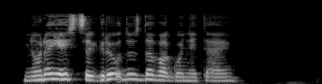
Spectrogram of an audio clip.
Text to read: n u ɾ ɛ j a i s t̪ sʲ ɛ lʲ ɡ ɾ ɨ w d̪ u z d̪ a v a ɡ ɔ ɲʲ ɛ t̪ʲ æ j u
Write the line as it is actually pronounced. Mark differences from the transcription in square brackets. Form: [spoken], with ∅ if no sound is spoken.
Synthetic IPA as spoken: n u ɾ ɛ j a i s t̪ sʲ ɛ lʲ ɡ ɾ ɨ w d̪ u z d̪ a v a ɡ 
